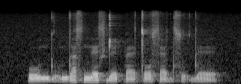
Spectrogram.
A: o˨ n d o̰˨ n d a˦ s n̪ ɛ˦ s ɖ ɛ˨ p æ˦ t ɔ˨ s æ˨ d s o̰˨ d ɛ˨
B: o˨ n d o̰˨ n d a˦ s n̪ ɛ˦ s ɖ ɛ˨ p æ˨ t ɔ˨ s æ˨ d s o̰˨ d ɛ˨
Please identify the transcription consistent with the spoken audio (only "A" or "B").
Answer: B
